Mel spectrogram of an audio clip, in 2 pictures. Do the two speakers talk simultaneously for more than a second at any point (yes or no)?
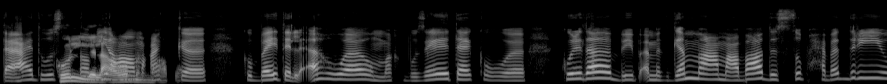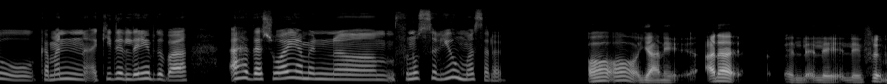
yes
